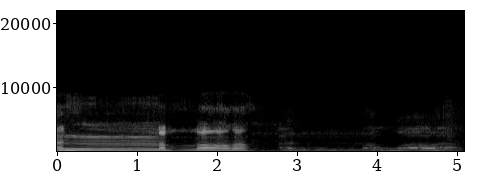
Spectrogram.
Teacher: موٹا کرنا ہے، ان اللہ نون مشدد ہے، غنہ کریں گے، لفظ اللہ کو منہ بھر کر پڑھیں گے تفخیم کر کے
